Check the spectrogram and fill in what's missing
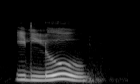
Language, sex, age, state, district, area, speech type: Telugu, female, 18-30, Andhra Pradesh, Anakapalli, rural, read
